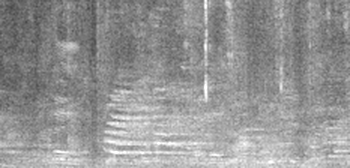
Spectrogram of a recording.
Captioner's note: crowd members talking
